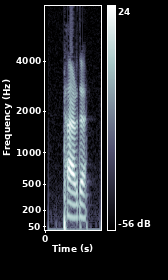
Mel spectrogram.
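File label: "perde", Turkish, male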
